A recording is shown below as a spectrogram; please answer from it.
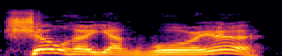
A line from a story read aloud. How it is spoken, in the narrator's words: yelling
